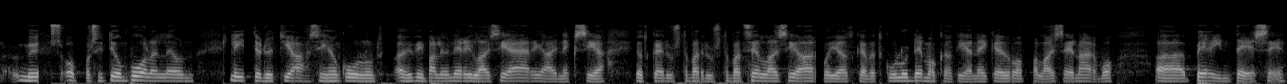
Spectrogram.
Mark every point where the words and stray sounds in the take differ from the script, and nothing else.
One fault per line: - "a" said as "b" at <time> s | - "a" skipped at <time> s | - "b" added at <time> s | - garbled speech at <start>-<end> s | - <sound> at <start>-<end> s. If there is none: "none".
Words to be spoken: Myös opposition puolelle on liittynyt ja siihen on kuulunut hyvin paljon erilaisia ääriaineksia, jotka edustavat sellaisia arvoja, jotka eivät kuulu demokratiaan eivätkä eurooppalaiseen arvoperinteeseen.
- dropout at 0.4-0.5 s
- "edustavat" added at 7.0 s
- dropout at 8.2-8.2 s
